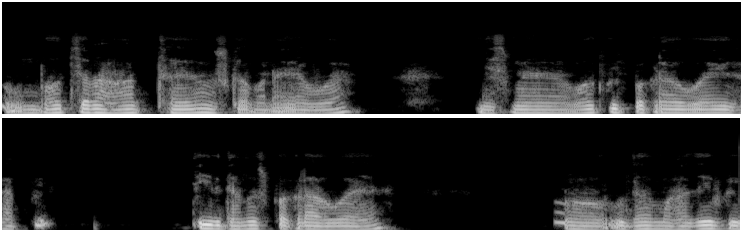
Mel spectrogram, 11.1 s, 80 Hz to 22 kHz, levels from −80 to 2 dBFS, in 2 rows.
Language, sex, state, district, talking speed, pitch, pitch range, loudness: Hindi, male, Jharkhand, Sahebganj, 145 wpm, 120 Hz, 115-130 Hz, -19 LUFS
